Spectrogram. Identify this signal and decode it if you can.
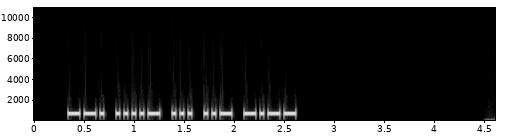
Morse code, heard as a keyed tone, about 30 wpm, 700 Hz. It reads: G4SUY
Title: DXCC-100 Call Signs - 5 Characters - 30wpm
